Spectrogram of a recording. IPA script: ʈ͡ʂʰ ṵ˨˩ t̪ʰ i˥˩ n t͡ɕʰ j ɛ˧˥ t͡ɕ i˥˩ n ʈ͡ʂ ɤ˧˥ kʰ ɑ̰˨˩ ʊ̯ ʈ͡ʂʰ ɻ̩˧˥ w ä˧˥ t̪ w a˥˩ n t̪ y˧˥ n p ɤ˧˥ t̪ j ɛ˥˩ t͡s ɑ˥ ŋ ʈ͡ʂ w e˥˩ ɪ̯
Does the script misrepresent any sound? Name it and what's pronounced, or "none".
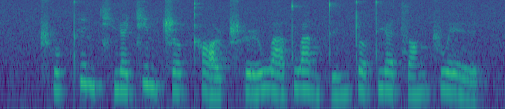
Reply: p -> t̪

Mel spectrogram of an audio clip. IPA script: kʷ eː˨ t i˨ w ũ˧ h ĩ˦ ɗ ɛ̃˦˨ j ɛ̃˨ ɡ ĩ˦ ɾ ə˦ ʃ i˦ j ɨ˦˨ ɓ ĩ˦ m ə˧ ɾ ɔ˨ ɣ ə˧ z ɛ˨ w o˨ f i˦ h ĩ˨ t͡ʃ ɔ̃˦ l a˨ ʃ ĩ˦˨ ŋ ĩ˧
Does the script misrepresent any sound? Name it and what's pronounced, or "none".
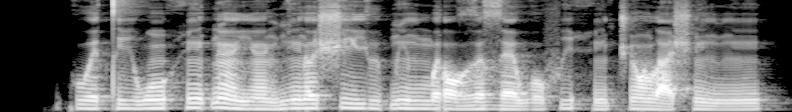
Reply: none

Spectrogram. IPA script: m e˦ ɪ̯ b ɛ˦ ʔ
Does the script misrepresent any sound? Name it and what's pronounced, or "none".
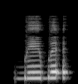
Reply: m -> b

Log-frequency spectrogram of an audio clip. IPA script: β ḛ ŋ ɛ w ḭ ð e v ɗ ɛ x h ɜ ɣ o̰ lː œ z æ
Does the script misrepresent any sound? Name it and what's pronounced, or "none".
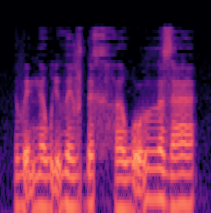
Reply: ɣ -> w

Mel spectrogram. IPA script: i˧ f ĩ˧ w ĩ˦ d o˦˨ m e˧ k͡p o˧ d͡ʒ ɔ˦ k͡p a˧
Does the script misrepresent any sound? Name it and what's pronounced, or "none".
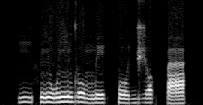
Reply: none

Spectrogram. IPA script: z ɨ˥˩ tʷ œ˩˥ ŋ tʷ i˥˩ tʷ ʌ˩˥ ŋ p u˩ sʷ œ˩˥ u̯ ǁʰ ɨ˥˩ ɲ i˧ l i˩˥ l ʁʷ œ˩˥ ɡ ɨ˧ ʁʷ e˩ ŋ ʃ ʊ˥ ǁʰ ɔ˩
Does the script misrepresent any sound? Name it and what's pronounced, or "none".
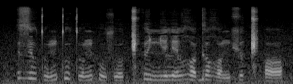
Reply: ʌ˩˥ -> a˩˥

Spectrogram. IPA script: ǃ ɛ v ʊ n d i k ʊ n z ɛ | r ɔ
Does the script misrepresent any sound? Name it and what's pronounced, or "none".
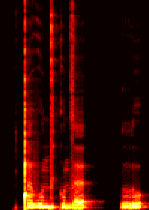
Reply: ɔ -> ʊ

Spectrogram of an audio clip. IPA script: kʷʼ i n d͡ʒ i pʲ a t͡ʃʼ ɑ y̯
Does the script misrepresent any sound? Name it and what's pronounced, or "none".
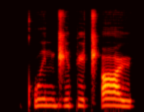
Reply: none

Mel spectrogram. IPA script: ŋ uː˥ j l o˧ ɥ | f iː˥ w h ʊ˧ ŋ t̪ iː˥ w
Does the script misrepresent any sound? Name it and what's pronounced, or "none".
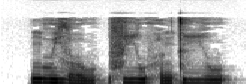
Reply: ɥ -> w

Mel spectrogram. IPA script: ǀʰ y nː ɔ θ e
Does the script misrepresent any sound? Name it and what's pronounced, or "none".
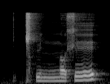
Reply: θ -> ʃ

